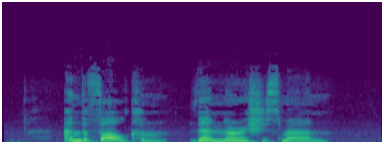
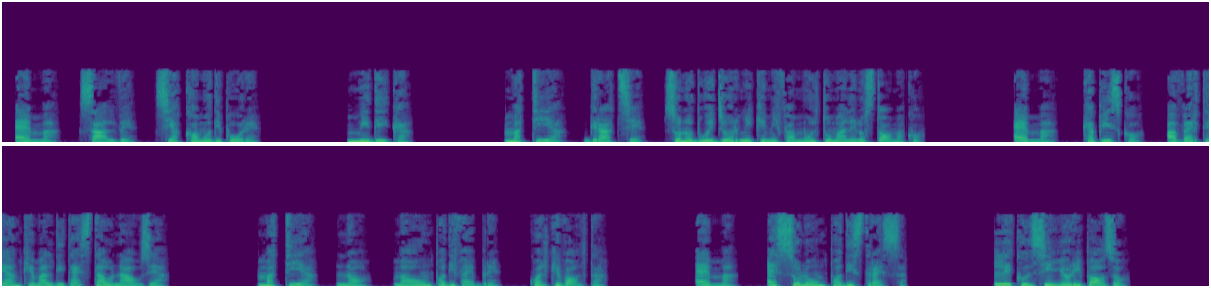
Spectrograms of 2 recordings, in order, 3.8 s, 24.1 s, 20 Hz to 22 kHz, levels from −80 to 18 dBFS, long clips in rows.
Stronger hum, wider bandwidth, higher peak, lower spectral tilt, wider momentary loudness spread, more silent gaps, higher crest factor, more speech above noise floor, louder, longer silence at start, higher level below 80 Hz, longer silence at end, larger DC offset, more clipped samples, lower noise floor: neither; about the same, 12 kHz vs 12 kHz; first, 0 dBFS vs -4 dBFS; about the same, -5.5 dB/octave vs -5 dB/octave; about the same, 11 LU vs 11 LU; second, none vs 2.70-3.42 s, 4.25-4.96 s, 9.34-10.04 s, 13.85-14.55 s, 18.23-18.93 s, 21.21-21.92 s; about the same, 16 dB vs 18 dB; second, 33 dB vs over 70 dB; first, -15 LUFS vs -21 LUFS; first, 0.65 s vs 0.15 s; first, -58 dBFS vs -70 dBFS; second, 0.55 s vs 0.8 s; neither; neither; second, -48 dBFS vs under -90 dBFS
